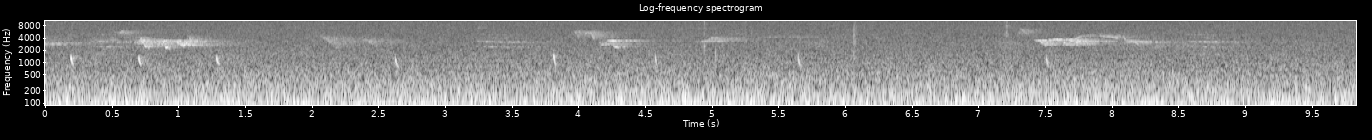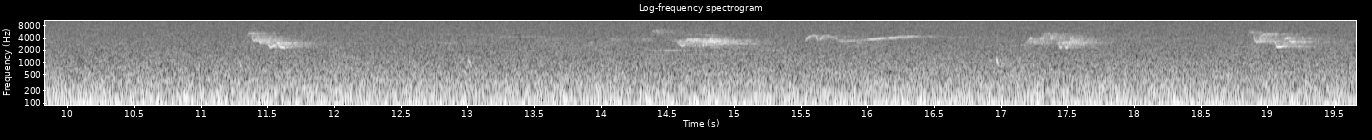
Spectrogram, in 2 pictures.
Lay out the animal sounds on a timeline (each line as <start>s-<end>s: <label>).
0.0s-7.6s: unknown mammal
0.0s-19.7s: Red-eyed Vireo (Vireo olivaceus)
3.2s-3.7s: Blue Jay (Cyanocitta cristata)
7.6s-8.5s: Eastern Wood-Pewee (Contopus virens)
8.1s-9.2s: Blue Jay (Cyanocitta cristata)
15.4s-16.7s: Eastern Wood-Pewee (Contopus virens)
